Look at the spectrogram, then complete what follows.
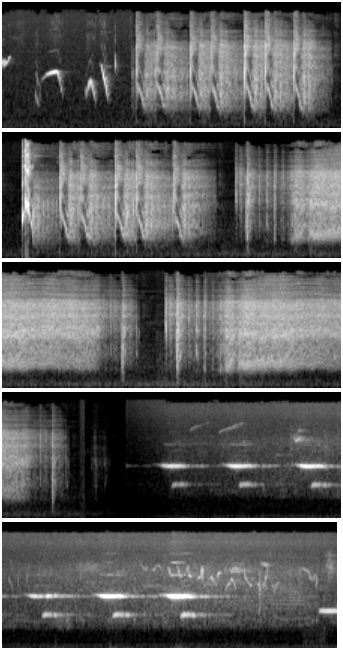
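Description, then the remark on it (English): An African bird, a bubu shrike, sings: several bursts of harsh, rattling, buzzy clicks lasting a few seconds each, then a series of short, clear whistled notes repeated in a steady, evenly spaced rhythm. “This is a sample I had chosen from an African bird, a bubu shrike.”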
